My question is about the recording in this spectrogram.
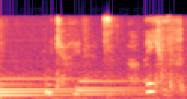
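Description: Background acoustic guitar music, plucked chords ringing out and fading, with a new chord about a second in. A few short scratchy taps of a plastic chisel on a soft plaster block come through over it.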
